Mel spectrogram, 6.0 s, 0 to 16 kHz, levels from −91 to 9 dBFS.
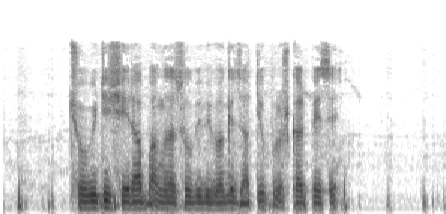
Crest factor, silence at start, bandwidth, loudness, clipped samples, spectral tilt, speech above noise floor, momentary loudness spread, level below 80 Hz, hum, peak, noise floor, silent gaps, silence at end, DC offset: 18 dB; 0.25 s; 8 kHz; -20 LUFS; under 0.1%; -6 dB/octave; 35 dB; 16 LU; -58 dBFS; none; -4 dBFS; -54 dBFS; none; 0.3 s; under 0.1%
